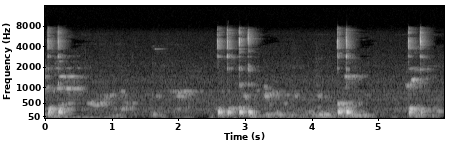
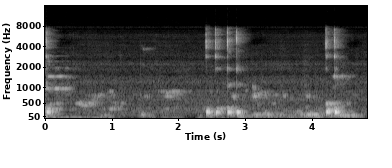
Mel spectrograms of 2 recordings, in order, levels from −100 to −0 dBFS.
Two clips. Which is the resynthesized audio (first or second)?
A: second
